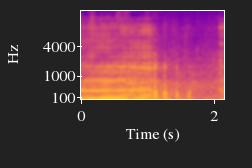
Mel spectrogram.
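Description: A cow moos once, a long, loud, low and strongly harmonic call that breaks into a few short, rougher pulses before fading.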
